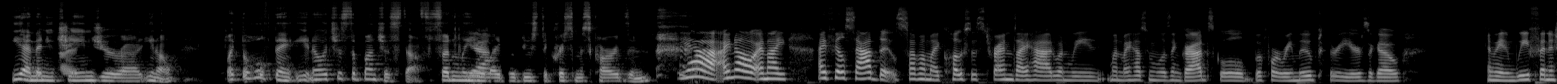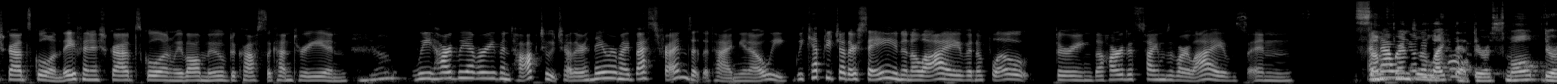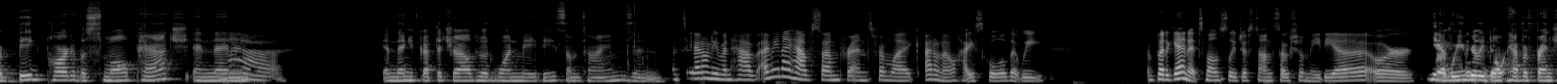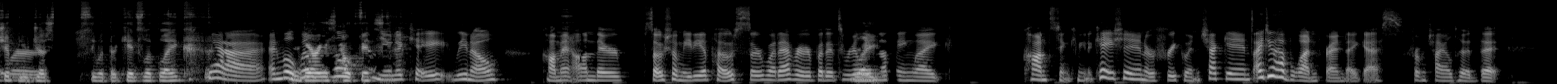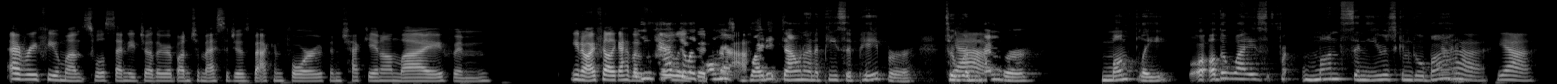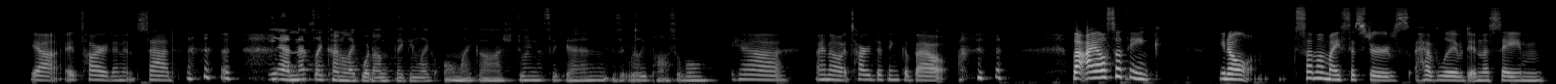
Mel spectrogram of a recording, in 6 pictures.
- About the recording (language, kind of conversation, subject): English, unstructured, How do you approach building connections when you're in a completely new place?
- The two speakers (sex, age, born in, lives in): female, 35-39, United States, United States; female, 55-59, United States, United States
- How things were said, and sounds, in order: chuckle; other background noise; tapping; chuckle; chuckle; laugh; laugh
